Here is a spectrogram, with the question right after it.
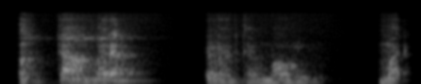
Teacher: जो प है उसको र के साथ जोड़ के बोलना है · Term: संयुक्त अक्षर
